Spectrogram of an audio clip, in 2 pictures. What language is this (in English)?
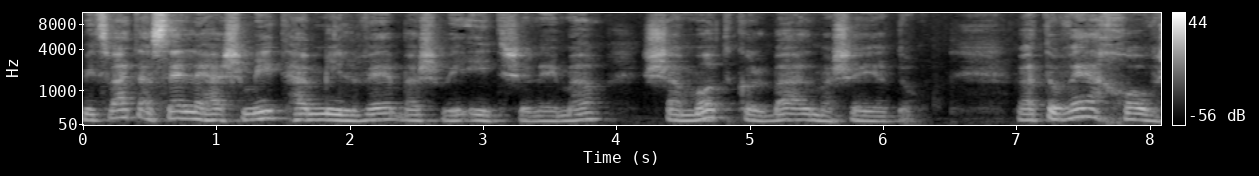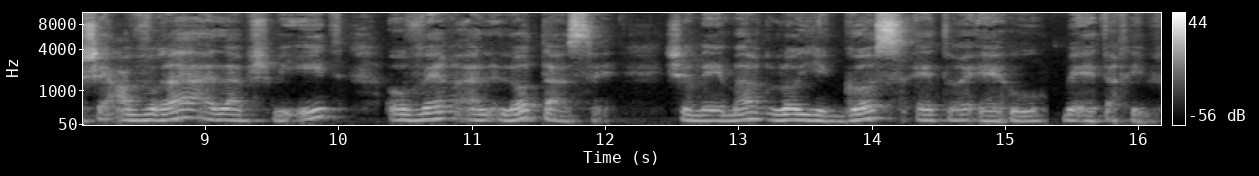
Hebrew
